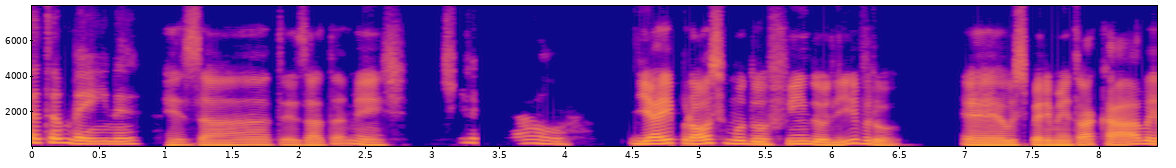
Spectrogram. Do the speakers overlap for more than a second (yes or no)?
no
